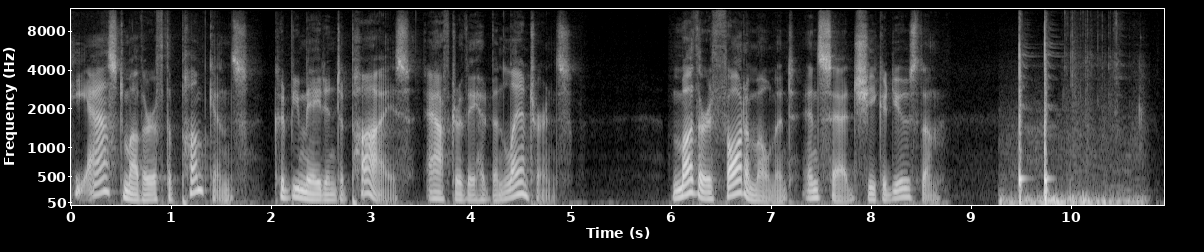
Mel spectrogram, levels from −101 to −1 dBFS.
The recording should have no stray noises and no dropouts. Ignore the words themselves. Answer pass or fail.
fail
